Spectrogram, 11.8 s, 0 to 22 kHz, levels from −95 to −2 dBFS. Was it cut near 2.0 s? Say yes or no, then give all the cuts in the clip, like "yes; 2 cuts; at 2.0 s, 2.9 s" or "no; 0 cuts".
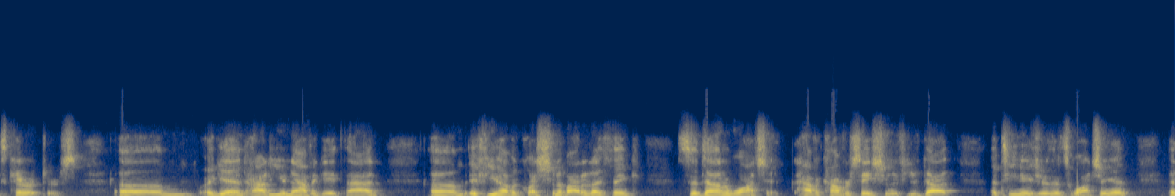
yes; 1 cut; at 2.0 s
